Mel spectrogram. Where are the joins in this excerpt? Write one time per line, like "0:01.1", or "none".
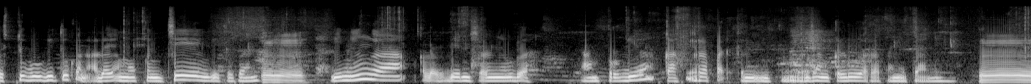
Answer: none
